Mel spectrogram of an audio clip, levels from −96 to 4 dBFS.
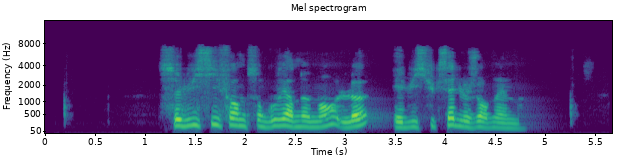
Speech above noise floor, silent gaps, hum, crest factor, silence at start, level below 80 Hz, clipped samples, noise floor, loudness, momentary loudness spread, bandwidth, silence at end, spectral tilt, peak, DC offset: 58 dB; none; none; 20 dB; 1.15 s; -78 dBFS; under 0.1%; -83 dBFS; -25 LUFS; 11 LU; 7.8 kHz; 0.9 s; -6 dB/octave; -8 dBFS; under 0.1%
